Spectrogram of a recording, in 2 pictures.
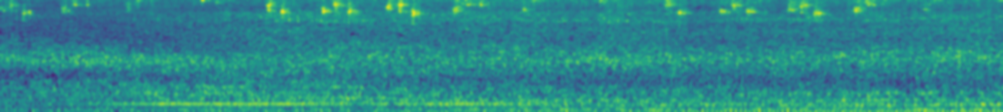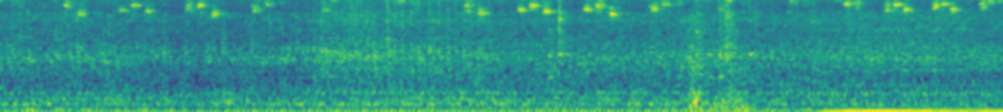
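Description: Ford Mustang's engine running as the car is driven slowly up and pulled in alongside, growing louder as it comes near. About nine seconds in, the engine note steps up and gets louder.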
